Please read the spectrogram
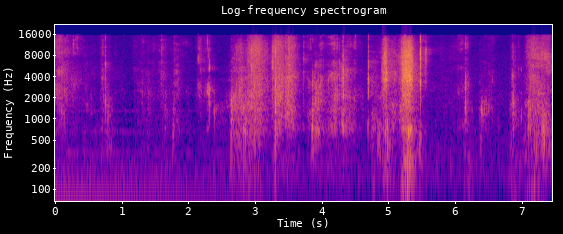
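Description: White foam-and-plastic packaging wrap around a monitor crinkling and rustling as it is handled and lifted, in irregular crunchy bursts starting about three seconds in and loudest a little after five seconds.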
